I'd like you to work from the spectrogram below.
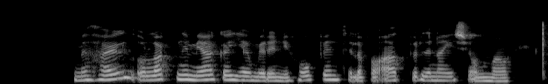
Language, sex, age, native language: Icelandic, female, 40-49, Icelandic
